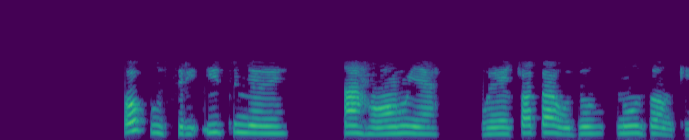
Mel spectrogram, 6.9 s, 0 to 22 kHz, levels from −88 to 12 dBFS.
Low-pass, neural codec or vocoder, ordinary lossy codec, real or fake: 3.6 kHz; none; none; real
